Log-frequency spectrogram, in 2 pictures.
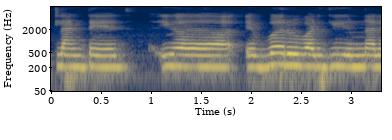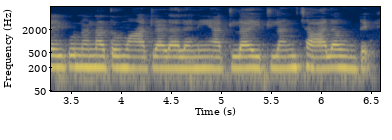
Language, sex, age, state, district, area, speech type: Telugu, female, 30-45, Telangana, Ranga Reddy, urban, spontaneous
